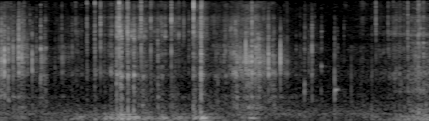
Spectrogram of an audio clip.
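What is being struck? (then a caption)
Bar of soap. A utility knife blade scrapes a dry, solid, cream-colored rectangular bar of soap held in the hand. The sound is quiet, dense, bright crackly crunching and shaving with a faint low thud under the stronger strokes. Each scrape stops dead with no ring.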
